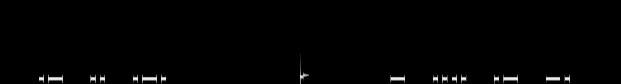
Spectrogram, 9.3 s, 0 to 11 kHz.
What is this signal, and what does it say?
Morse code, heard as a keyed tone, about 17 wpm, spaced as for 12 wpm, 700 Hz. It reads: AIR THAN
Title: 2x Character Spacing - Top 200 Words - 17wpm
